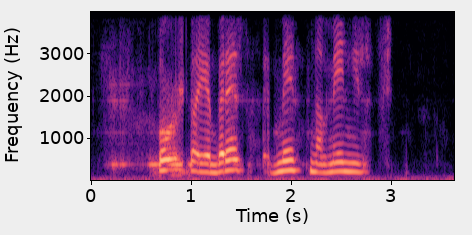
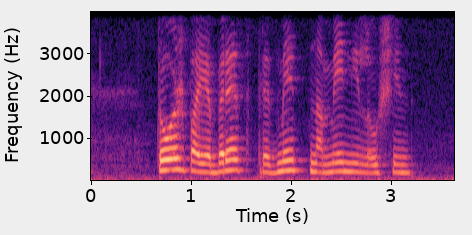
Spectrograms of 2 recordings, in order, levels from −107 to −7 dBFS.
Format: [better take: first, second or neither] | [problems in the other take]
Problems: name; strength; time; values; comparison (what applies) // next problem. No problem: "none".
second | noise reduction (neural diffusion model UNIVERSE++)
